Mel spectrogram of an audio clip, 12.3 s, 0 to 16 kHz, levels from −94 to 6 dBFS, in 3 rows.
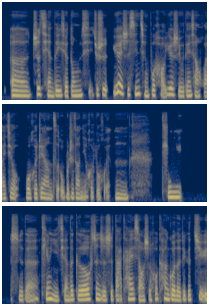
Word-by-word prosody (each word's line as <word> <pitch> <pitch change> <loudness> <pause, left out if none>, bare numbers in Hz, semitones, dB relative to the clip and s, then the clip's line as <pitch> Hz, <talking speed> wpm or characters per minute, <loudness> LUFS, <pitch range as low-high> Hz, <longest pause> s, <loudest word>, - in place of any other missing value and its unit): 呃， 180 -2 +3
之 230 - +3
前 175 -6 -2
的 180 - 0
一 180 - +2
些 175 -2 0
东 175 +2 0
西。 - - -8
就 205 - -2
是 210 -1 -1
越 285 +2 +5
是 240 -5 -1
心 230 +4 +1
情 185 -9 0
不 190 - 0
好， - - -5
越 225 0 +2
是 210 - -1
有 160 - -2
点 175 +1 0
想 165 -4 -2
怀 155 -2 -3
旧， 185 - -4
我 170 - +1
会 165 +1 -1
这 180 - -3
样 155 -4 -3
子。 - - -5
我 - - -3
不 - - -2
知 170 - -3
道 165 -1 -2
你 - - -4
会 - - -7
不 - - -6
会， - - -10
嗯。 155 -1 -1
听 - - -28 1.7
是 165 - -3
的， 205 +6 -4
听 205 +1 +4
以 160 -7 +1
前 - - -2
的 170 - +2
歌， 175 0 +5
甚 195 0 +1
至 170 -3 0
是 165 - 0
打 175 +1 -3
开 190 -1 0
小 155 -7 -1
时 165 +2 +1
候 200 - -3
看 200 +1 +1
过 180 -2 +4
的 165 - +3
这 170 +3 -1
个 175 - +1
剧。 185 - +2
175 Hz, 290 characters per minute, -23 LUFS, 165-200 Hz, 1.7 s, 越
